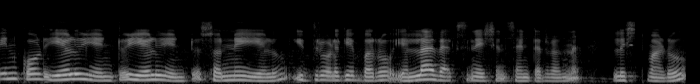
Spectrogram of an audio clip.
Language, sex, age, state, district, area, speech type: Kannada, female, 60+, Karnataka, Chitradurga, rural, read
